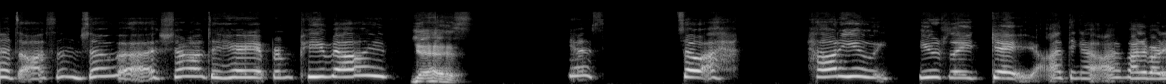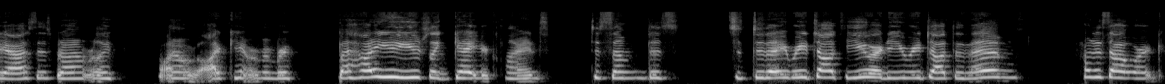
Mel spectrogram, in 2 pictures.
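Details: Dysarthria in a woman with quadriplegic cerebral palsy affecting her whole body.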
